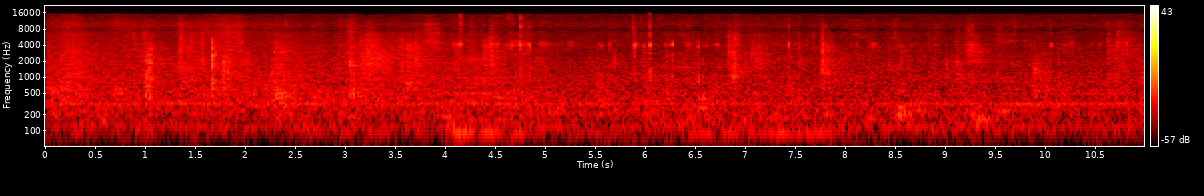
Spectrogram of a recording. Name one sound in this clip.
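A microphone knocks and thumps as it is adjusted.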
